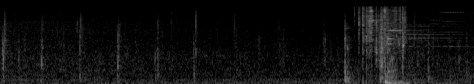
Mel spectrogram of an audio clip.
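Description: Footsteps in the survival video game The Forest tap at a regular walking pace, then end in a louder, wet squishing burst near the end, all quiet and without talk.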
